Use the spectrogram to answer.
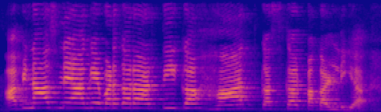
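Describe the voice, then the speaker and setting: A woman narrating a family drama story in a dramatic, expressive way. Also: very high voice, a little slow, roomy sound.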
